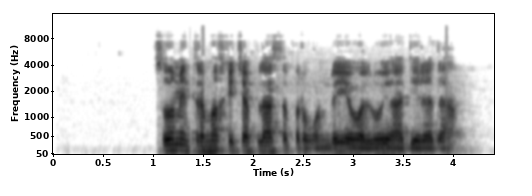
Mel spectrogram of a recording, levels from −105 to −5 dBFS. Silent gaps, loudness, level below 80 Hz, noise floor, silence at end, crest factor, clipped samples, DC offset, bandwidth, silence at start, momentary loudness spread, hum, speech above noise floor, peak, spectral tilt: none; -18 LUFS; -58 dBFS; -87 dBFS; 0.4 s; 18 dB; under 0.1%; under 0.1%; 7.8 kHz; 1.05 s; 7 LU; none; 70 dB; -2 dBFS; -6 dB/octave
